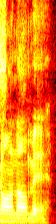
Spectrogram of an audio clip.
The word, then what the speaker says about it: Shahnameh: Shahnameh. That's In how over it's pronounced in 50,000 Farsi.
